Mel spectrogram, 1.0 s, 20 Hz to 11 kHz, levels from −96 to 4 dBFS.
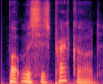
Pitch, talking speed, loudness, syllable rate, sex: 120 Hz, 175 wpm, -16 LUFS, 4.6 syllables/s, male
